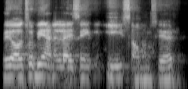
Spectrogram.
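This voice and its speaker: A man hosts a technical webinar, talking like a trainer stepping through an on-screen demo in a somewhat high-pitched voice that sounds pushed and bright yet level in tone. He stumbles through the explanation with repeated phrases and self-corrections, on a low-quality recording.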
